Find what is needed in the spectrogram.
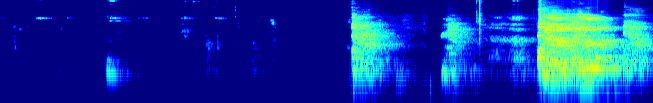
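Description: A person coughing and clearing their throat: one short cough about three and a half seconds in, then a louder, longer bout near the end.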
